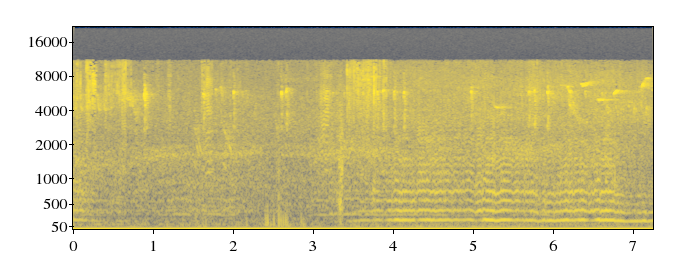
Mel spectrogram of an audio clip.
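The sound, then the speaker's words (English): A dense, continuous drone of many bumblebees buzzing as they feed on nectar on a hillside, their overlapping hums rising and falling, with faint bird chirps in the background. “I think I'm going to leave these bumblebees to get on with what they do best”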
